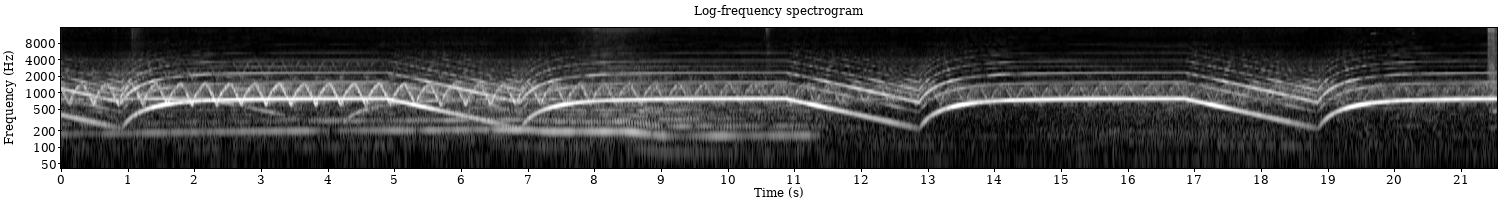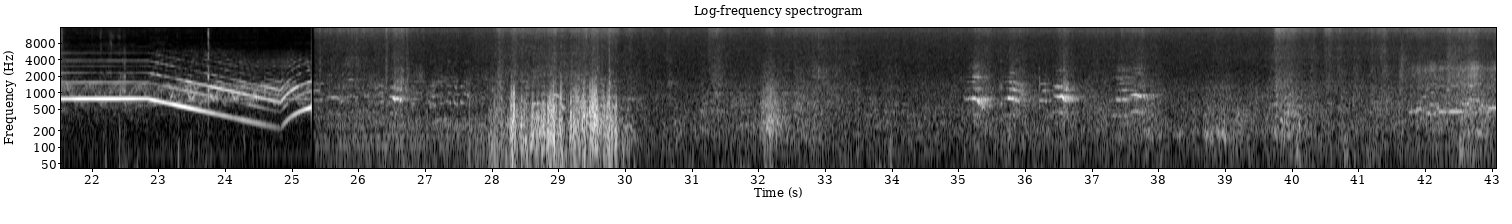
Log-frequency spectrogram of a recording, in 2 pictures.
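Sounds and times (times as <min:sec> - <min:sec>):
warbling siren: 0:00.0 - 0:25.4, 0:42.0 - 0:43.0
fire engine siren wailing: 0:00.0 - 0:30.3, 0:41.7 - 0:43.0.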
